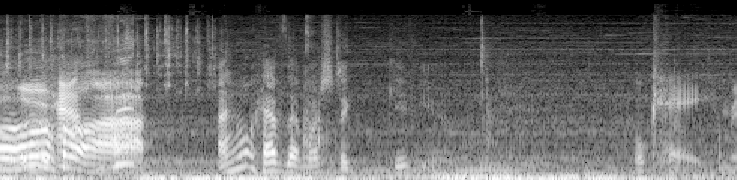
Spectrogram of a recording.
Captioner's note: scared / Frustrated noises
